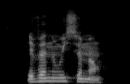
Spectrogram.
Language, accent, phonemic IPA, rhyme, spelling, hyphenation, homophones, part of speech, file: French, France, /e.va.nwis.mɑ̃/, -ɑ̃, évanouissement, é‧va‧noui‧sse‧ment, évanouissements, noun, LL-Q150 (fra)-évanouissement.wav
- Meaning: fainting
